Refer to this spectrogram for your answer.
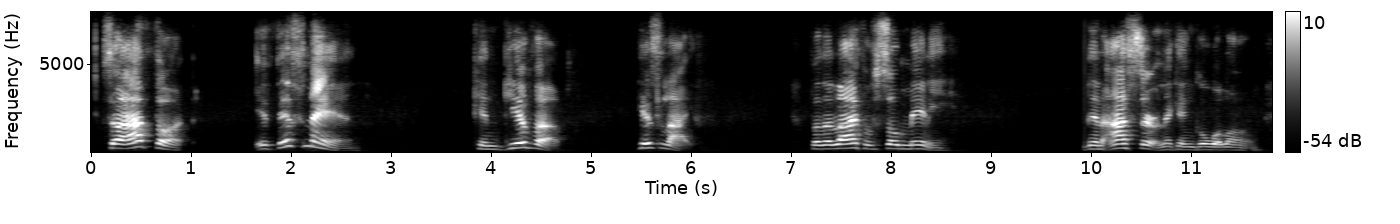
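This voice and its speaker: With an American accent and vocal fry, a woman speaks very slowly with long, frequent pauses, her fairly high pitch making very wide swings. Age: 80s+. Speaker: civil rights veteran. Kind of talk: testimony.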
